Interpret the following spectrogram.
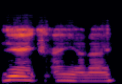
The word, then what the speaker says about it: Ghana: Am I pronouncing that correctly? Ghana.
